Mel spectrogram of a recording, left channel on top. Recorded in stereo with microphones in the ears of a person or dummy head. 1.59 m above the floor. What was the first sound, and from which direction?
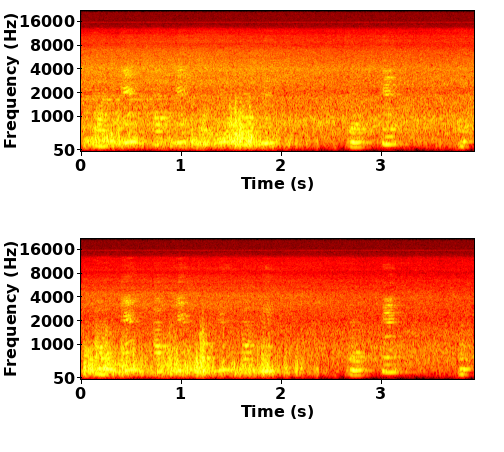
A squeak, 10° left (ahead or behind).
